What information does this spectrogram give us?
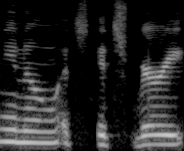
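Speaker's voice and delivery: whiny little put-on voice, drawn out slowly. Imitating Bill Gates while discussing aid money: whiny Bill Gates voice. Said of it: "I'm trying to do his voice".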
